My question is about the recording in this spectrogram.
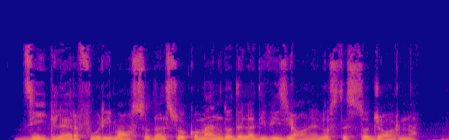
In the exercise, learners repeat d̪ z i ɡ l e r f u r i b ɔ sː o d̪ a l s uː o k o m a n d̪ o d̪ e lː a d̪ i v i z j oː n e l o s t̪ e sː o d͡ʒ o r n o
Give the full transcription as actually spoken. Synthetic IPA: d̪ z i ɡ l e r f u r i m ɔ sː o d̪ a l s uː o k o m a n d̪ o d̪ e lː a d̪ i v i z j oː n e l o s t̪ e sː o d͡ʒ o r n o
